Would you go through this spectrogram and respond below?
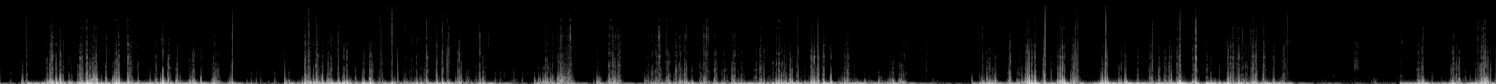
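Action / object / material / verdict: scrape / silicone microphone ear scraped with a metal ear pick / silicone / none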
